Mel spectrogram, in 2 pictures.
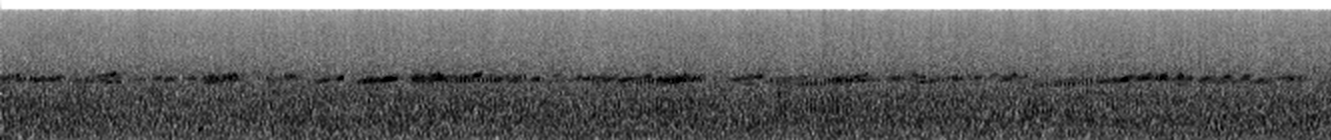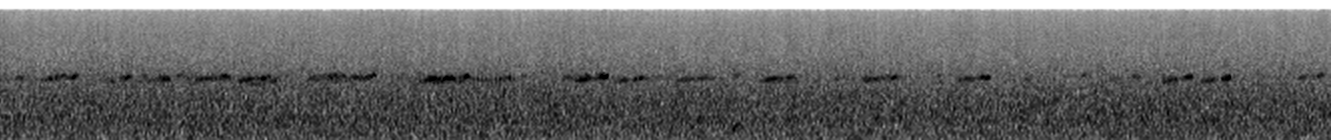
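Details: Chorus of frogs beside a forest river, a fast pulsing trill held at one high pitch and repeated in short bursts throughout, backed by steady broadband river noise.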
